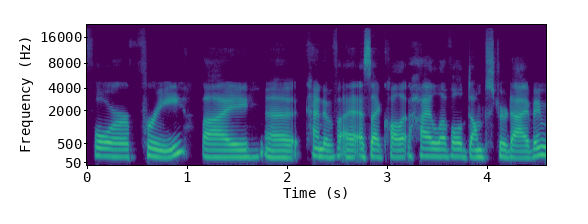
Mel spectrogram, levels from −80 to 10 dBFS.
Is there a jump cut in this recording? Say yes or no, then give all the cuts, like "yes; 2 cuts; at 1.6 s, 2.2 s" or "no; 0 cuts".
no; 0 cuts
